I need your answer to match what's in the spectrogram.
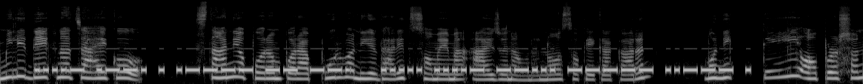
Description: Morse code, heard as a keyed tone, machine-sent, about 27 wpm, 680 Hz, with speech in Nepali. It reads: 4PE1MG 54702E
